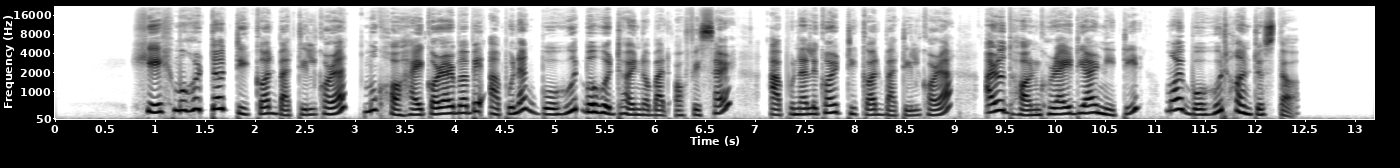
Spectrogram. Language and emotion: Assamese, happy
